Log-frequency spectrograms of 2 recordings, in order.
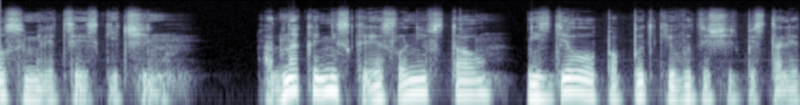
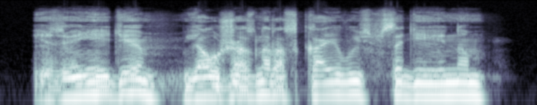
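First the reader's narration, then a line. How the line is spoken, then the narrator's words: Growled. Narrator (Russian): прорычал мэр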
